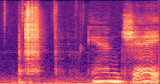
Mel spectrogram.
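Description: A small wooden letter tile set down on a table: one sharp clack about a third of a second in, with a lighter tick after it. In the second half, a woman makes a short wordless vocal sound.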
